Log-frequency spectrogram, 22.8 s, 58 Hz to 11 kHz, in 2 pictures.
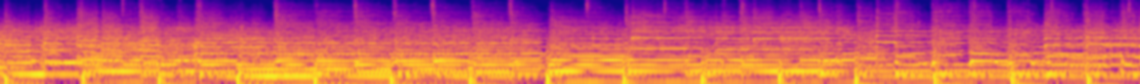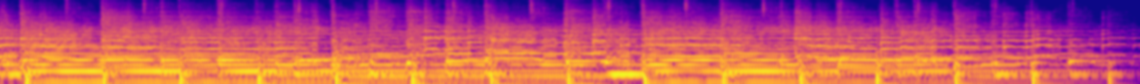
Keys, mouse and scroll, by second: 0.3 typing, 3.7 click.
